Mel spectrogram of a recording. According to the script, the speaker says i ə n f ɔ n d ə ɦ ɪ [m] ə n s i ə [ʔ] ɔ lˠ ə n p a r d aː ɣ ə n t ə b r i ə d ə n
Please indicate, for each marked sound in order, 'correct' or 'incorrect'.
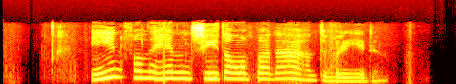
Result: incorrect, incorrect

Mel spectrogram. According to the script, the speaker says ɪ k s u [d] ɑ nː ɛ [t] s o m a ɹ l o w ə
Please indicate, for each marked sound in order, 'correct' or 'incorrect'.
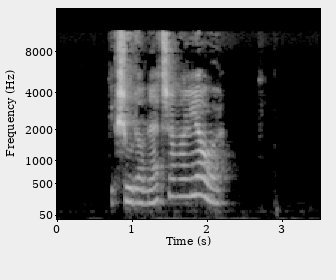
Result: correct, correct

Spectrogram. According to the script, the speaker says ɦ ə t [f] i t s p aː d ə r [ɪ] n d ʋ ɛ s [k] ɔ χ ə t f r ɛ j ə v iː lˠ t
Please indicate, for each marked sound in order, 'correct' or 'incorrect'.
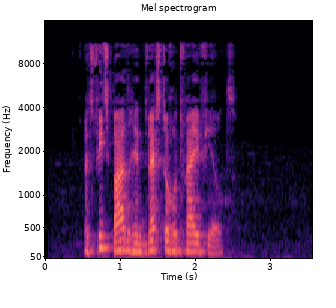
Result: correct, correct, incorrect

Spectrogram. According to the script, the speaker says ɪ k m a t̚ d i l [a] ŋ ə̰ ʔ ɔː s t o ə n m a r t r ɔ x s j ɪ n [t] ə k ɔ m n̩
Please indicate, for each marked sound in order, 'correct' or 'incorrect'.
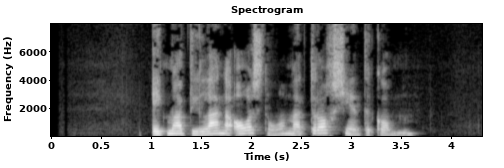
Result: correct, correct

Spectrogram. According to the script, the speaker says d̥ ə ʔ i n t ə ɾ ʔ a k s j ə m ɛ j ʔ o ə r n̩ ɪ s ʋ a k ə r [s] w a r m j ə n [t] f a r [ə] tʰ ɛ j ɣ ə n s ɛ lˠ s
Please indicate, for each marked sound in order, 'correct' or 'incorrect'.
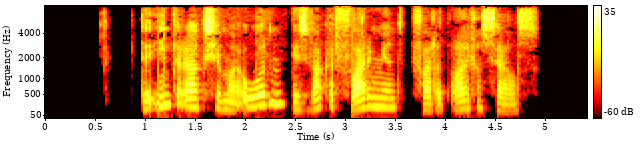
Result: incorrect, correct, correct

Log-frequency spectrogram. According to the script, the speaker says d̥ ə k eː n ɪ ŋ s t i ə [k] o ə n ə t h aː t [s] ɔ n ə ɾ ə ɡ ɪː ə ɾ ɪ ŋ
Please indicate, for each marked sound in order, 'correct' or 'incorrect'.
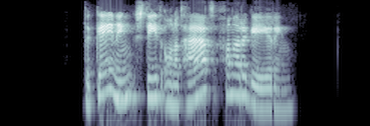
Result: incorrect, incorrect

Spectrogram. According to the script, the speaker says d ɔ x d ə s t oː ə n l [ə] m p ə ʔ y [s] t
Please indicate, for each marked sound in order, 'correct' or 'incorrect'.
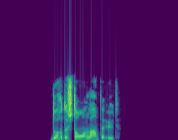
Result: incorrect, incorrect

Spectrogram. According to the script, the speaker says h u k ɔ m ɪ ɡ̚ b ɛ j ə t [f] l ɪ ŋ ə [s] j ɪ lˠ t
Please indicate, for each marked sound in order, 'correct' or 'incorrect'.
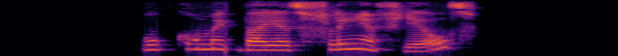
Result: correct, incorrect

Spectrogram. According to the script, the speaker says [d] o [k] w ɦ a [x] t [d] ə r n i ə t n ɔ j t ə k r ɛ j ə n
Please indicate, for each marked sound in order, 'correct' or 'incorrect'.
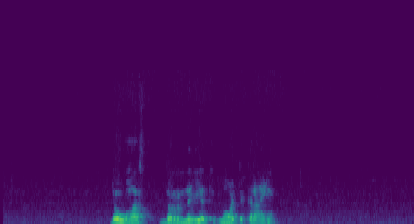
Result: correct, incorrect, incorrect, correct

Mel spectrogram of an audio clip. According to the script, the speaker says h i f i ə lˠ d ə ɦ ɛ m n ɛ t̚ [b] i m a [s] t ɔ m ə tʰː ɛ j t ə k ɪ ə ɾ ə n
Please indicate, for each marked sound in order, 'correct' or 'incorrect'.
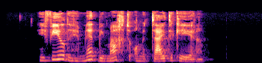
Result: correct, incorrect

